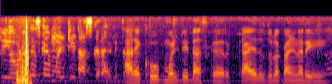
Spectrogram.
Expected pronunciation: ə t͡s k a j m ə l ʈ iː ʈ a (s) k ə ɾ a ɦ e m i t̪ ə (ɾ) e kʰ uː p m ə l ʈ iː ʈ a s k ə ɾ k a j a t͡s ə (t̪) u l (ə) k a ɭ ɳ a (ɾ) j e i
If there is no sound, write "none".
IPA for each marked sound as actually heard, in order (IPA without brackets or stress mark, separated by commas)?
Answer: s, ɾ, t̪, a, ɾ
